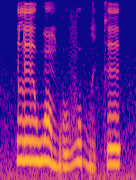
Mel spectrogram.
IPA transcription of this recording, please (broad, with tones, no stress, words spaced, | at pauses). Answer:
leː˦wɔ̃˦˨bu˨ vu˦bi˨ ke˦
